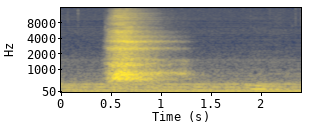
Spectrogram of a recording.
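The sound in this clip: A single audible breath drawn in through the mouth: a short, breathy intake that rises quickly and fades, standing out against a quiet background.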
